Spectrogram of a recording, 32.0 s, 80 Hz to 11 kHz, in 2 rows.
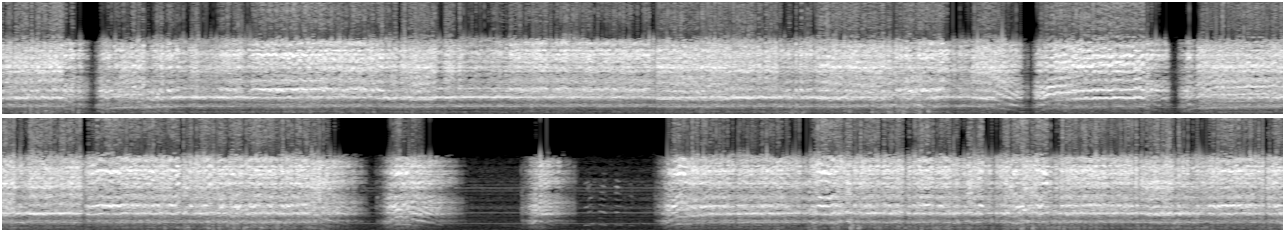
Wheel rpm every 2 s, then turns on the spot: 170, 220, 230, 230, 220, 220, 150, 150, 220, 220, 40, 10, 150, 230, 240, 230.
none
